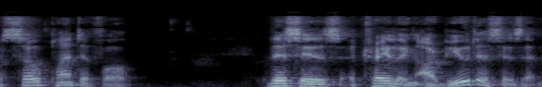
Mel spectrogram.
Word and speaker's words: arbutus: plentiful this is trailing arbutus is it not yes except pardon me with the ex Accent on the first syllable but I am becoming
